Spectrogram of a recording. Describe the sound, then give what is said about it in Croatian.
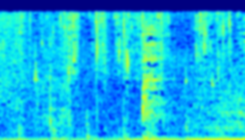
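Murmuring trickle of a naturally carbonated mineral water spring in Montenegro, a steady gurgling flow with small drips and splashes, fairly faint and without voices. “Ovaj žubor je originalni žubor Bilopojske nadaleko čuvene kisele vode.”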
